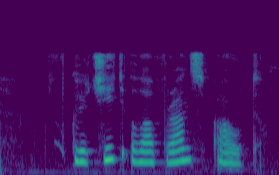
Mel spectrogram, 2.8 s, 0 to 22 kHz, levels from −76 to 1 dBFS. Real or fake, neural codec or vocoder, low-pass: real; none; 7.2 kHz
